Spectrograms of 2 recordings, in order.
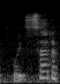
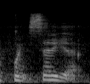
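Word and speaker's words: poinsettia: new releases is called the point seta pieces or point ctia I don't know how you like to pronounce it I pronounce it pointsetta but this this one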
